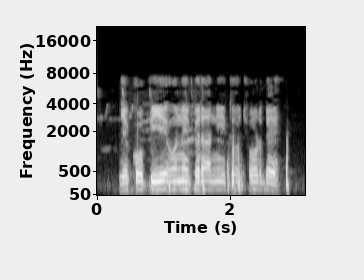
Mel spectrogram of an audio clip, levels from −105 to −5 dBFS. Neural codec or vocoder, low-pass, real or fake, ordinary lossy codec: none; 7.2 kHz; real; MP3, 64 kbps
